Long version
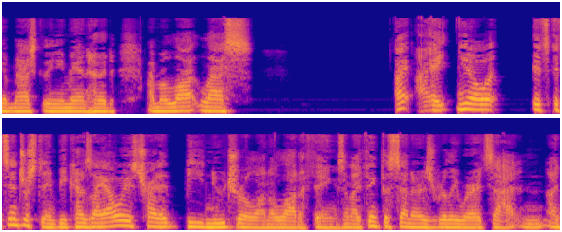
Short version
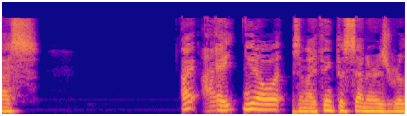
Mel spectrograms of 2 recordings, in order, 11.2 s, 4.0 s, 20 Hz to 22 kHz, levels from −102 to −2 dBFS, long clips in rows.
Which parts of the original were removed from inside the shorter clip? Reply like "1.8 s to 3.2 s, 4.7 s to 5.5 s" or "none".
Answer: 5.1 s to 8.9 s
